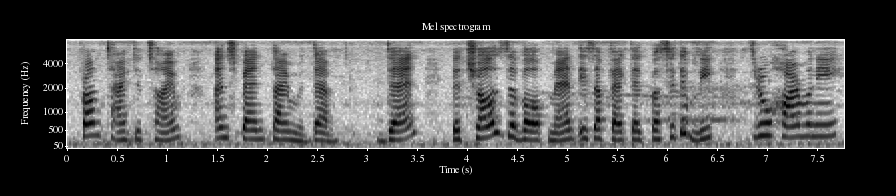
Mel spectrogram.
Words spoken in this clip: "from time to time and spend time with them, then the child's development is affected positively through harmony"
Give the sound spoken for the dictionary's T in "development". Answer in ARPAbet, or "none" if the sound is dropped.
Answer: T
